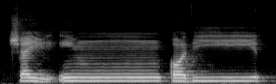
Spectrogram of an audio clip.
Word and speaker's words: شيء قدير: Shay'in qadir, shay'in qadir. And when I hide them, I add something called ghunna. I add the sound just right here. We call it ghunna.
